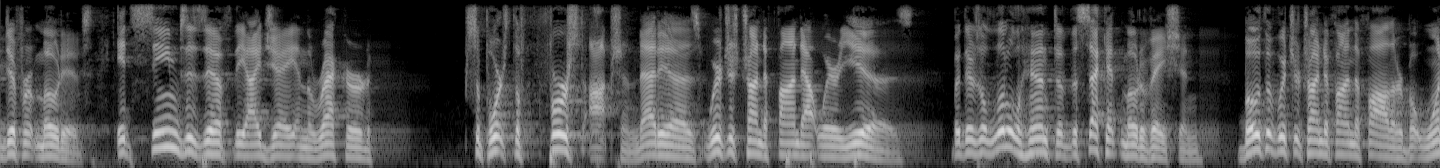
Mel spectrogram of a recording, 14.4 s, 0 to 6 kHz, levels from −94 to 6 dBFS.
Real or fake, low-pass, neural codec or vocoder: real; 5.4 kHz; none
